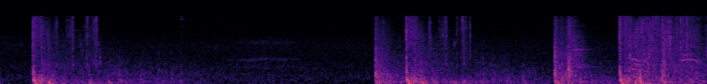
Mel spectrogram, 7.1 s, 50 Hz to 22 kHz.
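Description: Pistol shots fired at a boss in The Division 2, a few loud, abrupt reports with echoing tails, spaced several seconds apart over a low ambient hum.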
